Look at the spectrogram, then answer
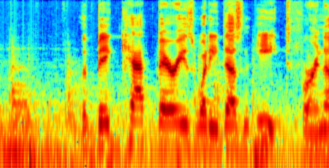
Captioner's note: voiceover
